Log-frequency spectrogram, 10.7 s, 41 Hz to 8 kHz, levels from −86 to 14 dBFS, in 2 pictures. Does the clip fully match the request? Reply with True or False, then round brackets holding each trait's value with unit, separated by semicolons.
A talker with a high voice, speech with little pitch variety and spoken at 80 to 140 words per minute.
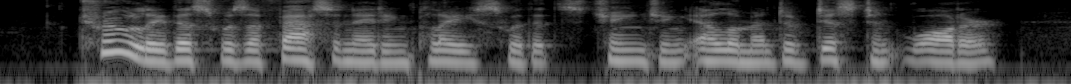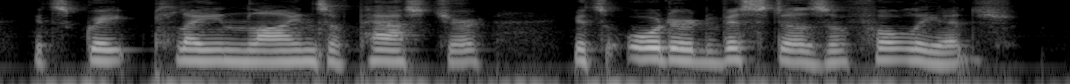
False (175 Hz; 1.9 semitones; 135 wpm)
